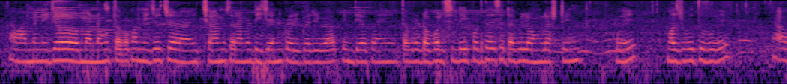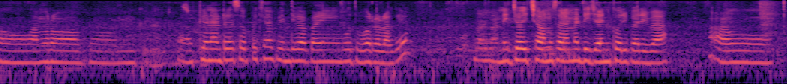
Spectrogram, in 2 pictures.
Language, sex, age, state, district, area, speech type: Odia, female, 30-45, Odisha, Rayagada, rural, spontaneous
